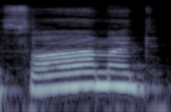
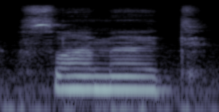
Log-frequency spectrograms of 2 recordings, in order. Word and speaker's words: صمد: Аллаху самад. Опять же, самад не читаем, или самад. Да, то есть буква даль в конце тоже не глушается. Не говорим самад. Да, д, как и здесь.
